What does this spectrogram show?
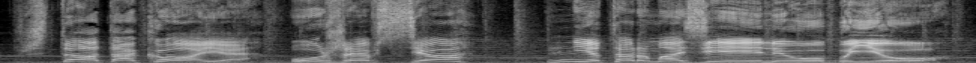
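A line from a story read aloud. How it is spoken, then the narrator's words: Shout. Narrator (Russian): госпожа Дора крикнула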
